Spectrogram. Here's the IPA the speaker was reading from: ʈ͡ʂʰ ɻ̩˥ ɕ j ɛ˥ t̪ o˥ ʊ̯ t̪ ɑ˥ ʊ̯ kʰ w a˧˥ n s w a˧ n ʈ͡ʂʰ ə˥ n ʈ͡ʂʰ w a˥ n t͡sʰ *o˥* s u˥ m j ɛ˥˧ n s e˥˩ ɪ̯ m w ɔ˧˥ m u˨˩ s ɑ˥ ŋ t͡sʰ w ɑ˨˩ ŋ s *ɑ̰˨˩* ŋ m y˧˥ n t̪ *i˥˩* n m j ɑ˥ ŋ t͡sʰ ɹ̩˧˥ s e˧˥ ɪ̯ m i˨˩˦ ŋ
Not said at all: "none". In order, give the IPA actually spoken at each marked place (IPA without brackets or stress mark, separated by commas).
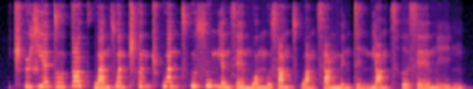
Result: u˥, ɑ˥, i˨˩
